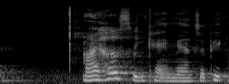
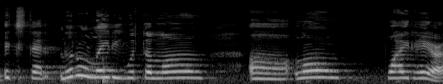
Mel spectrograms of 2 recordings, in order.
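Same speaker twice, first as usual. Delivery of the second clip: higher voice of a customer; customer voiced; 8 semitones higher than usual. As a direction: describe her like a puzzled shopper. Customer describing Sherry.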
